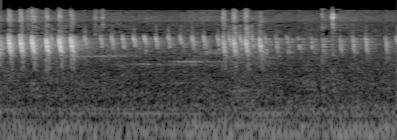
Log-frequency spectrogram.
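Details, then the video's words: Singing while seeking a rival, a bar-winged prinia opens with loud, sharp, high clicks at a quick pace, then fainter repeated notes and another short, quieter burst. "Ciblek Padi Cari Lawan Gacor Temabakan Ngempel"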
